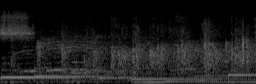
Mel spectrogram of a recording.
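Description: An audience applauds the Lord in a steady, continuous wash of clapping that holds at an even loudness, with sustained musical tones humming underneath throughout.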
